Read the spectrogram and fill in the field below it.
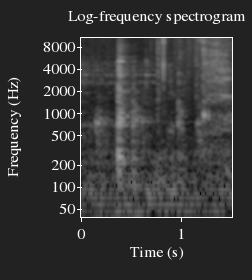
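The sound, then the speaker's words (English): A water glass is knocked over by Opie: one sharp clattering knock, followed by a few lighter clinks and taps of glass and tableware. The sounds are fairly quiet, and no one speaks. “Did Opie just knock over your drink on purpose? She knocked over my water.”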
